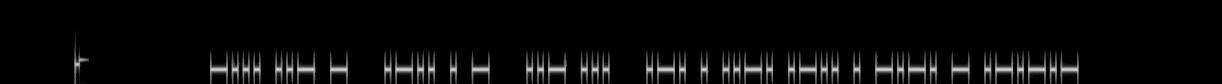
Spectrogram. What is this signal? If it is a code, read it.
Morse code, heard as a keyed tone, about 22 wpm, 700 Hz. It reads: BUT LET US REFLECT.
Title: Sentences from Top 1500 Words 22wpm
